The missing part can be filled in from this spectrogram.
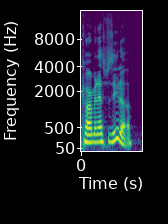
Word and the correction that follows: Cameron Esposito: Cameron Esposito. But it's good for you to mispronounce a white name.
